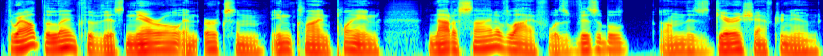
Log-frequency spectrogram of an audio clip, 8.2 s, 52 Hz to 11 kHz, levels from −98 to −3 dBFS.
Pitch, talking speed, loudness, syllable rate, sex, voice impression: 90 Hz, 155 wpm, -22 LUFS, 4.6 syllables/s, male, very masculine, very middle-aged, very thick, tensed, powerful, dark, very soft, muffled, slightly fluent, raspy, very cool, intellectual, slightly refreshing, sincere, very calm, very mature, friendly, slightly reassuring, unique, slightly elegant, wild, sweet, lively, kind, modest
